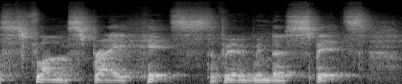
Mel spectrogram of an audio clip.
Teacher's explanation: Lots of repetition of the sibilant S to recreate the sound of the wind and the sea.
